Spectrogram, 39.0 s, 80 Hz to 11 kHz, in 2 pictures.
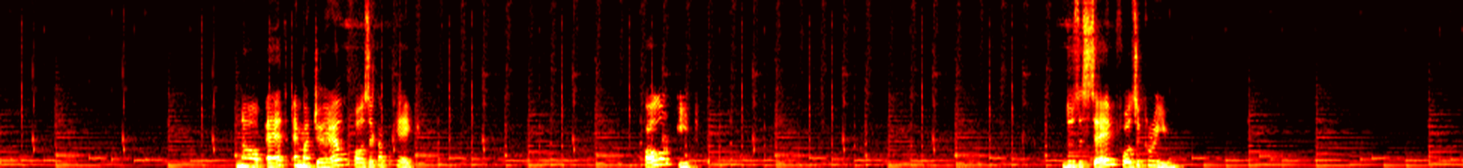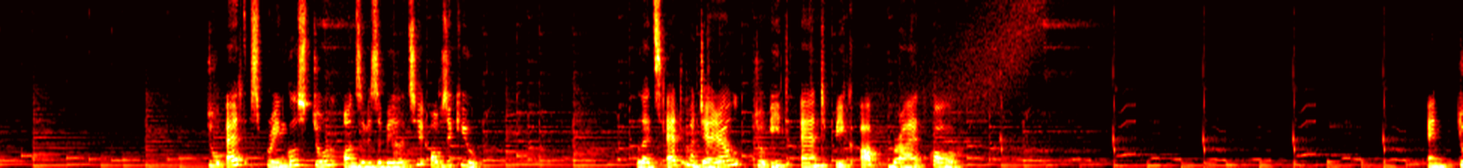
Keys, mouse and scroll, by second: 3.3 click, 4.7 click, 6.2 click, 8.6 click, 14.1-15.2 drag, 15.8 click, 16.7-17.9 drag, 26.3 click, 27.4 click, 28.9 click, 30.3 click, 31.5 click, 38.2 click.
